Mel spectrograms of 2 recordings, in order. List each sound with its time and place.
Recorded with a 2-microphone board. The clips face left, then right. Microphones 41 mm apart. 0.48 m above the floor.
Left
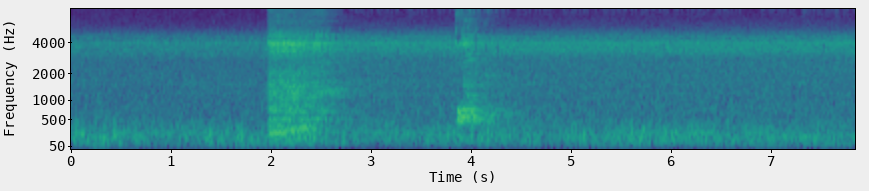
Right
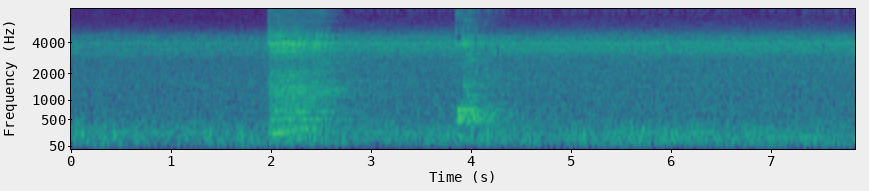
0.2 s a cupboard door: 50° left (ahead or behind), 1.1 m
2.0 s a cupboard door: 35° left (ahead or behind), 0.7 m
3.8 s a splash: 5° right (ahead or behind), 1.0 m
